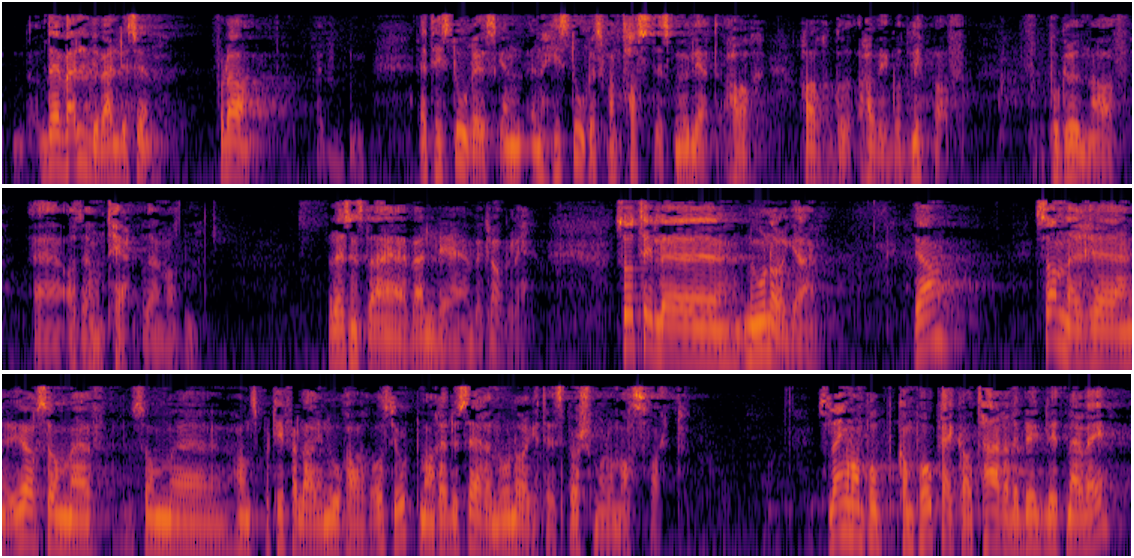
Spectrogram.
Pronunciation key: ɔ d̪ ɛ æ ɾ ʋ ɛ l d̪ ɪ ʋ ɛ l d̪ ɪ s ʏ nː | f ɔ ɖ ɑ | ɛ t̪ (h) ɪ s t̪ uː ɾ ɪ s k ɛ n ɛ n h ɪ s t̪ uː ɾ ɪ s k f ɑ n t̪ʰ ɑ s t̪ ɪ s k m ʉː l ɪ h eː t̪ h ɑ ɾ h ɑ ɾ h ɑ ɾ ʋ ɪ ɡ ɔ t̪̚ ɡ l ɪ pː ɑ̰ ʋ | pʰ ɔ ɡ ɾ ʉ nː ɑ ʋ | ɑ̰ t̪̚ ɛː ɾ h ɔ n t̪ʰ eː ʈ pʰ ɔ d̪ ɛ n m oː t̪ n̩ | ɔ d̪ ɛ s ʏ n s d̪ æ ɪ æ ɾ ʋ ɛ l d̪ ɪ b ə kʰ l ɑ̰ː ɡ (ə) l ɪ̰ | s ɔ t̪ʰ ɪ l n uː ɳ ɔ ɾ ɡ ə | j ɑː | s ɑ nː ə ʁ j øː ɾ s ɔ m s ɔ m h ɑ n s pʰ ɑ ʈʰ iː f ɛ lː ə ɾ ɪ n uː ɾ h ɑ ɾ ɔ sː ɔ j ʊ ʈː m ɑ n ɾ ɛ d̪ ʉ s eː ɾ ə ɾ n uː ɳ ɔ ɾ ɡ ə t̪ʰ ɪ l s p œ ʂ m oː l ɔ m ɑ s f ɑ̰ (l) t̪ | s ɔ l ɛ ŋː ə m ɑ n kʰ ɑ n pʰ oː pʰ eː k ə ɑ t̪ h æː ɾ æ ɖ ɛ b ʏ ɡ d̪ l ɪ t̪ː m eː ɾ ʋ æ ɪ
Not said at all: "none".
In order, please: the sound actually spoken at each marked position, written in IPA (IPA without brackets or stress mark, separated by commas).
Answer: h, ə, l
